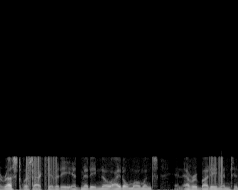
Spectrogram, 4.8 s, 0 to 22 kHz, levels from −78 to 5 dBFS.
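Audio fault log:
0.53–1.14 s: bit errors on a digital phone line. Flipped bits, roughly one in a hundred and fifty, each corrupt a single G.711 sample and produce crackle over the speech. The waveform shows isolated one-sample spikes, and the spectrogram shows thin vertical streaks reaching the 4 kHz telephone ceiling.
4.18–4.46 s: bit errors on a digital phone line. A sparser run at a lower error rate, heard as scattered sharp ticks wherever a high bit or the sign of a loud sample was hit. These appear as lone waveform spikes and vertical lines on the spectrogram.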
